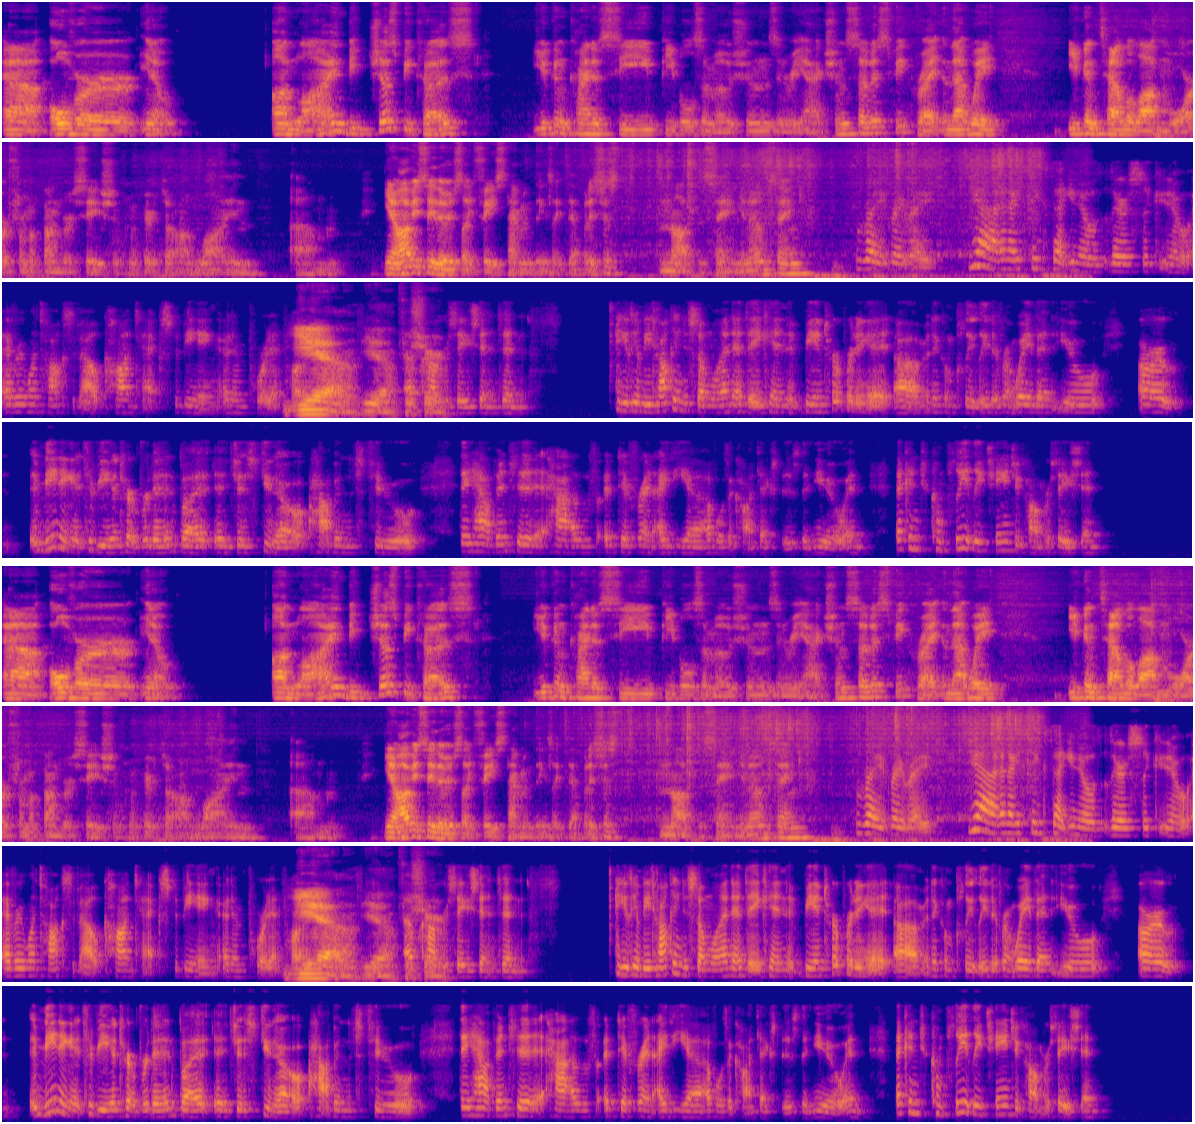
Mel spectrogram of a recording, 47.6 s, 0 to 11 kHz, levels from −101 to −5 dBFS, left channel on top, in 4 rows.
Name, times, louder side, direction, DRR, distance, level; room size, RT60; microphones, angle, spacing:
voice 1, 0.0-1.7 2.7-4.7 5.3-9.9 10.7-14.4 14.8-15.2 15.7-18.1 18.5-19.9 26.6-28.2, equal, ahead, 0.6 m, -35 dB
sound 1, 5.2-6.0 7.0-7.2 8.1-10.5 10.9-14.3 17.1-22.8, right 4 dB, 75° right, 0.9 m, -48 dB
voice 2, 20.4-27.4 27.8-29.0 29.9-34.8 35.2-35.5 36.0-44.3 44.7-46.7, right 5 dB, 50° right, 0.4 m, -39 dB
3.0 x 2.5 x 2.4 m
head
